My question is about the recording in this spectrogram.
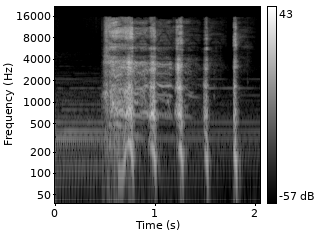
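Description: An old man's short burst of laughter gives way to four sharp, violent coughs in quick succession, each cough a loud, separate rasping hit.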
